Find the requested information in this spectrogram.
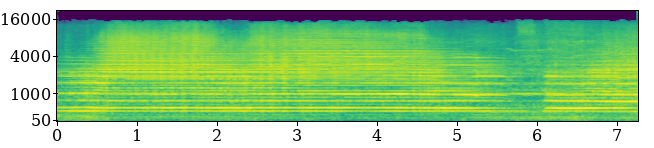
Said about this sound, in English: I don't know if you've ever lived near train tracks, but it doesn't matter what time it is. Those guys will just blast that horn. And I think they do it on purpose.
